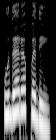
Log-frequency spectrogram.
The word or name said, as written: ಉತ್ತರಪದ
